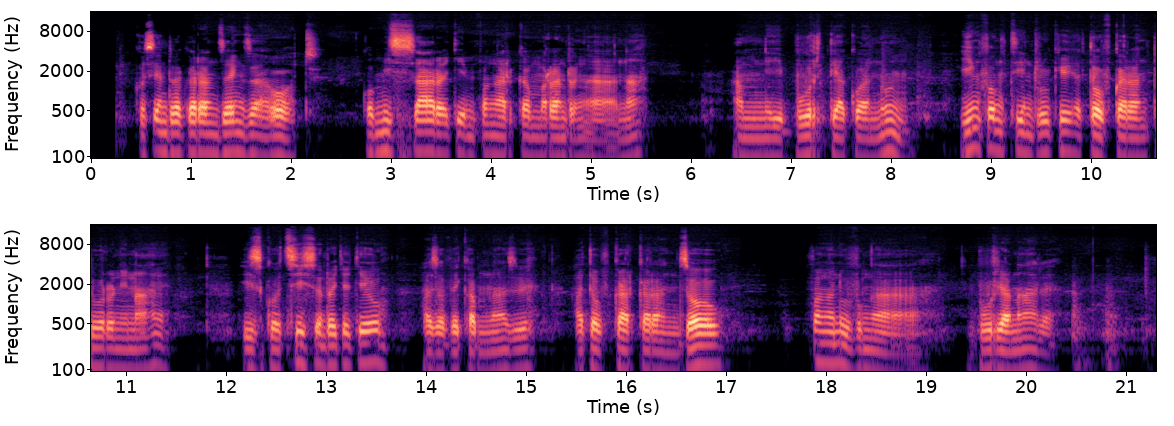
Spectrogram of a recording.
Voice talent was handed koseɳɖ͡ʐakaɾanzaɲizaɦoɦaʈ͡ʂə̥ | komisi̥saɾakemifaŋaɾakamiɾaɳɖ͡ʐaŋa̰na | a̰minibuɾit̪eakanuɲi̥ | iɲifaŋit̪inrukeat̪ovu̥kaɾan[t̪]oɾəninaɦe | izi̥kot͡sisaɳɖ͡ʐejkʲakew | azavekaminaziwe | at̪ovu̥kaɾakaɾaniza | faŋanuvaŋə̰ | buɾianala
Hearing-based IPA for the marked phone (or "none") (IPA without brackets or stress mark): t̪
